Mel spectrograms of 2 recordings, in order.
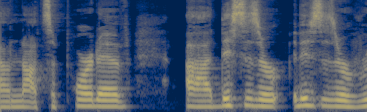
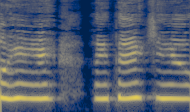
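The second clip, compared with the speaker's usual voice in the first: mock ugly crying, very high and loud; 14 semitones higher, 9 dB louder than usual. Retelling thanking a partner who apologized: imitating own ugly crying. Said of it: "crying, guys, like, ugly crying".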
